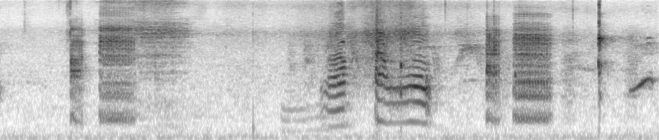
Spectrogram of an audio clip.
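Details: Talking green ring-necked parrot producing short, harsh, voice-like syllables in quick bursts, with one wavering harmonic utterance in the middle and a brief rising whistle at the end.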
